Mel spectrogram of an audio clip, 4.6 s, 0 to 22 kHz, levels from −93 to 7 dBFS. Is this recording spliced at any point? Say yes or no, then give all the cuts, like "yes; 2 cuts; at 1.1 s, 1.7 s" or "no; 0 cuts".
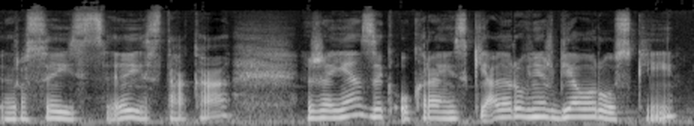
no; 0 cuts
